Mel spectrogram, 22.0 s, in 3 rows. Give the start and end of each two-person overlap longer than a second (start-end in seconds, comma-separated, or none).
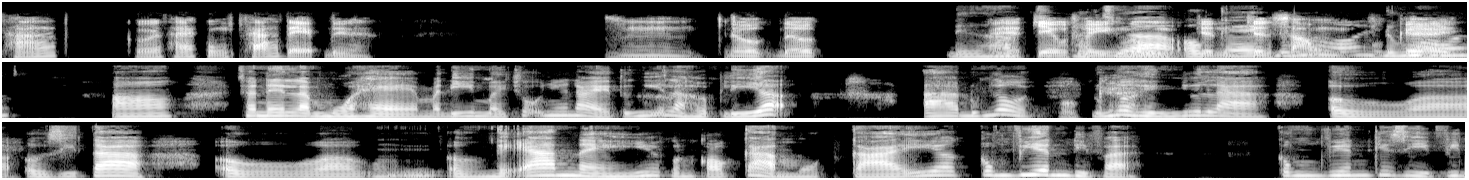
5.3-7.0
